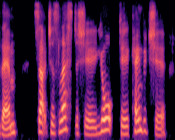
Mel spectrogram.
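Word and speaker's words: Cambridgeshire: such as leerer York Cambridge Shear are pronounced the sheer not Shire the Shire belongs in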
